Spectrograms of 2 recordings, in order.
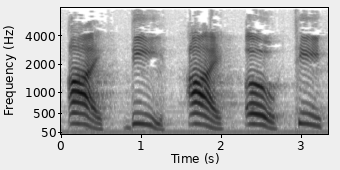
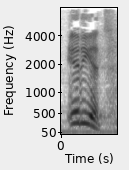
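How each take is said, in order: First: Each letter slow and loud, spaced apart; spelled out letter by letter. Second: Said in the usual way. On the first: Shown as a demonstration. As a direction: spell it out slowly for the congregation. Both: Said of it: "Here are the five letters".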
